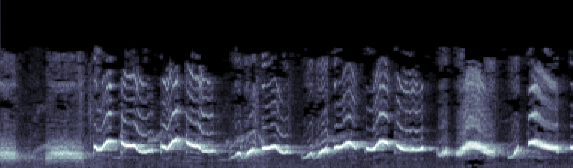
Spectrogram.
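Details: Chinese hwamei displaying with waved wings and tail, singing loud, high and pure; a brief burst of harsh noise, then a series of rising-and-falling slurred whistles repeated one after another.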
